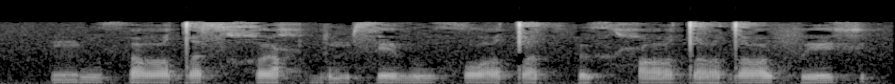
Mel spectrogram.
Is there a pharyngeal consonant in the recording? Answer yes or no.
yes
